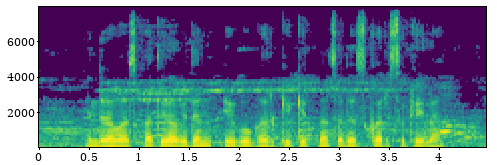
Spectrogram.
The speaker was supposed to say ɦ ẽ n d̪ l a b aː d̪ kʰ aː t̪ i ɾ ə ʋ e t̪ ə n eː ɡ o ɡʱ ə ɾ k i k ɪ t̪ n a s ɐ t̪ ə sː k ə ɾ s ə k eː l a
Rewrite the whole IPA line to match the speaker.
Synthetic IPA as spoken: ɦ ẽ n d̪ ɾ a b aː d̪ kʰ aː t̪ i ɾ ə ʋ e d̪ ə n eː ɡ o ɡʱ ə ɾ k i k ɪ t̪ n a s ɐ d̪ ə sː k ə ɾ s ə k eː l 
